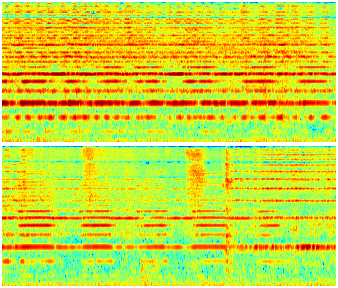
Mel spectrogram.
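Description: Small chamber ensemble with violins playing softly: a repeated figure of short notes, about two a second, over one held high note, growing gradually quieter.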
